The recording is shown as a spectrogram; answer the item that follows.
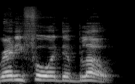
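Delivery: ordinary talk, nothing marked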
